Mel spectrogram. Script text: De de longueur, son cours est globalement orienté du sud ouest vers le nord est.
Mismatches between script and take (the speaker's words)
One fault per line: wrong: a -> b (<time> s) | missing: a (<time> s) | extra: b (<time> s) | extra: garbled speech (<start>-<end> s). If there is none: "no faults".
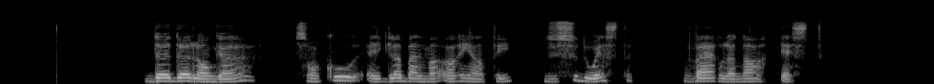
no faults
